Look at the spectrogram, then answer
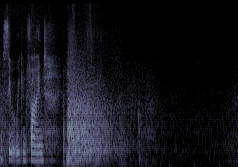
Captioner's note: door bangs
